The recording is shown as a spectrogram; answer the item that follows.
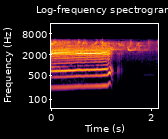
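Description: A woman's long strained hum on one held note, slowly rising in pitch, voicing the effort of a stuck tent zipper; it breaks off about a second in.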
